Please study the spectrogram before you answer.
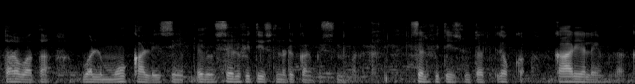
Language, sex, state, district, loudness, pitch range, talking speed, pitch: Telugu, male, Andhra Pradesh, Visakhapatnam, -35 LUFS, 110-125 Hz, 130 wpm, 115 Hz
